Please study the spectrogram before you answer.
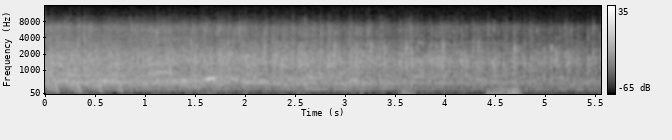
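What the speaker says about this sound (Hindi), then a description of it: "बजाओ तालियों पर।" Steady applause from a large audience at a Jain monk's sermon in Indore, continuous dense clapping throughout with faint murmurs underneath.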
